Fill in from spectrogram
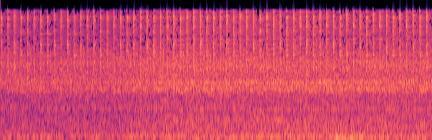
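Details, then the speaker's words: Car after driving through floodwater, engine idling, owner worried about a clutch noise: light, even ticking about four a second over a steady idle, no knock or miss; the engine's normal built-in valvetrain tick. "ini suaranya suara mesin aman memang gitik bawaan begini sih"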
